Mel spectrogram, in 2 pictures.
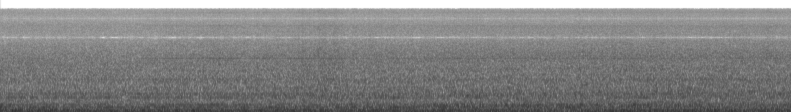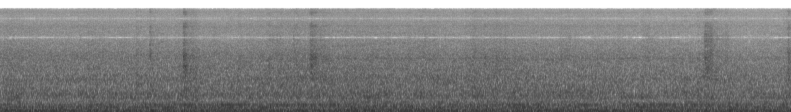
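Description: Steady machinery drone from container cargo loading, a gantry crane lowering a container into a ship's hold, with a low hum underneath and three short sharp clicks in the second half.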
